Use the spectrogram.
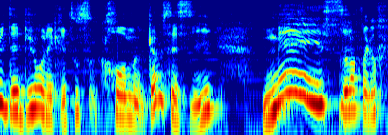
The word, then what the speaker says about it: Chrome: de la saison mais normalement on devrait dire chromeu ou alors regarde le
